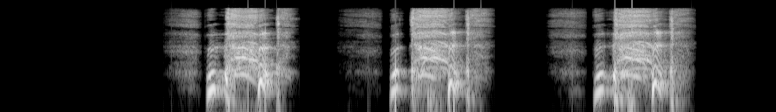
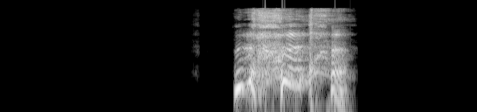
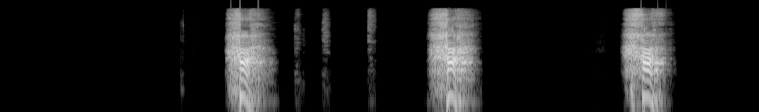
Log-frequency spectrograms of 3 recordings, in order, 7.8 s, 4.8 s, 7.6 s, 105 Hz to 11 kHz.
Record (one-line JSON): {"three_cough_length": "7.8 s", "three_cough_amplitude": 32767, "three_cough_signal_mean_std_ratio": 0.45, "cough_length": "4.8 s", "cough_amplitude": 32768, "cough_signal_mean_std_ratio": 0.39, "exhalation_length": "7.6 s", "exhalation_amplitude": 28846, "exhalation_signal_mean_std_ratio": 0.3, "survey_phase": "beta (2021-08-13 to 2022-03-07)", "age": "65+", "gender": "Male", "wearing_mask": "No", "symptom_none": true, "smoker_status": "Ex-smoker", "respiratory_condition_asthma": false, "respiratory_condition_other": false, "recruitment_source": "REACT", "submission_delay": "1 day", "covid_test_result": "Negative", "covid_test_method": "RT-qPCR"}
